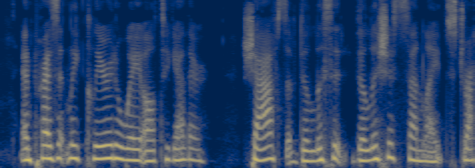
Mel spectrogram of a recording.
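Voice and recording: Reading aloud in a natural voice, with fairly even intonation and a quiet background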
